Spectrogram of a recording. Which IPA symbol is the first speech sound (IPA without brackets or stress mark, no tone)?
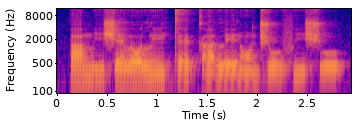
a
